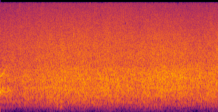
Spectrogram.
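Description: Heavy downpour: a steady, dense hiss of rain, heard from under a sailboat's canvas cockpit cover.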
